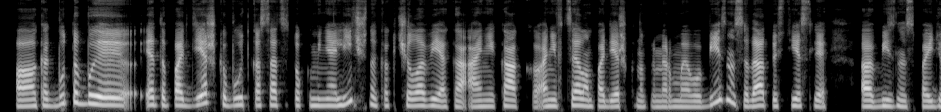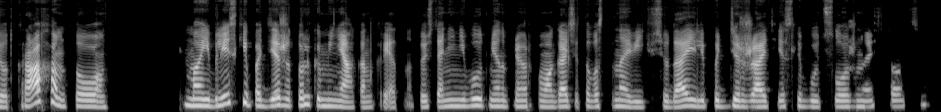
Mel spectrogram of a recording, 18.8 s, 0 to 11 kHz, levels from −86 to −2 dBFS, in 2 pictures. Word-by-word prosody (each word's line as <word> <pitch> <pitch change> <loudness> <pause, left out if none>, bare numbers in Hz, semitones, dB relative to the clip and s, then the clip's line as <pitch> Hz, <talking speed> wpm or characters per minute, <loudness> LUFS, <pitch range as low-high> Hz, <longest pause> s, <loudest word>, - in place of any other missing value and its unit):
а, 185 +1 +5
как 195 -1 -2
будто 265 +6 0
бы, 255 -1 +4
э, 220 -2 +6
эта 220 0 +1
поддержка 215 +4 +2
будет 215 +2 -2
касаться 210 0 -2
тока 205 0 -6
меня 200 0 0
лично, 230 - -2
как 195 -1 -9
человека, 195 -4 +1
а 170 - +2
не 180 0 -3
как 180 0 +3
а 160 +2 +1
не 185 - +1
в - - -15
целом 200 -3 +1
поддержка, 175 0 -1
например, 165 0 -5
моего 165 -1 -2
бизнеса, 270 - -1
да. 190 +3 +6
То 195 - -6
есть, 185 - -9
если, 190 -3 -1 0.3
а, 180 0 +5
бизнес 175 0 -3
пойдет 170 -1 -2
крахом, 185 +2 +5
то 175 -3 +1 0.8
мои 200 -3 +4
близкие 260 - +1
поддержат 195 +1 +2
только 210 -1 0
меня 175 -5 +2
конкретно, 155 0 -6
то - - -10
есть 165 - -7
они 175 +2 -1
не 185 0 -2
будут 200 +2 +1
мне, 180 0 -1
например, 175 0 -4
помогать 175 0 0
это 180 - -9
восстановить 175 -2 -4
всё, 165 - -8
да, 165 +2 +3
или 185 -2 +1
поддержать, 170 -1 +1
если 180 +2 -7
будет 170 -1 -6
сложная 170 0 -4
ситуация. 175 +6 -11
185 Hz, 185 wpm, -23 LUFS, 170-205 Hz, 0.8 s, э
